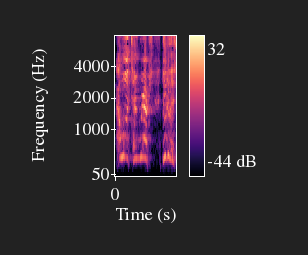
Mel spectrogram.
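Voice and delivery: very high, shrill, barking gym-coach voice. Quoting a coach in a commercial barking at a woman, imitating a coach yelling.

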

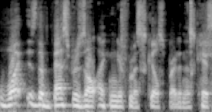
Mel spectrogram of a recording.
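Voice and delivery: ordinary talk, nothing marked

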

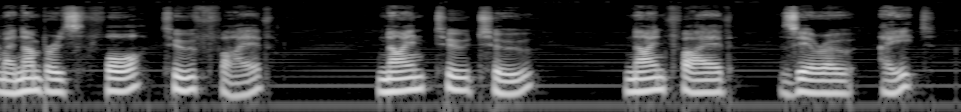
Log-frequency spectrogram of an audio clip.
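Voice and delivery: read slowly, group by group, long pauses between.

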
